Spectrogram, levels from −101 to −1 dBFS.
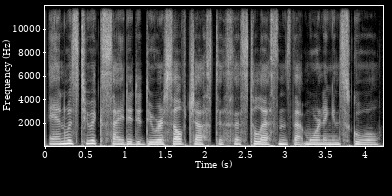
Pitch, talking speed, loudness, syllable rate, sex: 195 Hz, 215 wpm, -17 LUFS, 5.6 syllables/s, female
